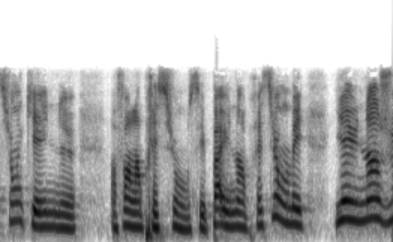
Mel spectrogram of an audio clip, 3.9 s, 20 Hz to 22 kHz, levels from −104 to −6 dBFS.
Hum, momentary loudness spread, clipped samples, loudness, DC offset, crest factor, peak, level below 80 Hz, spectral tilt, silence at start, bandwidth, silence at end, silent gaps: none; 8 LU; under 0.1%; -17 LUFS; under 0.1%; 16 dB; 0 dBFS; -48 dBFS; -5 dB/octave; 0 s; 8 kHz; 0 s; none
